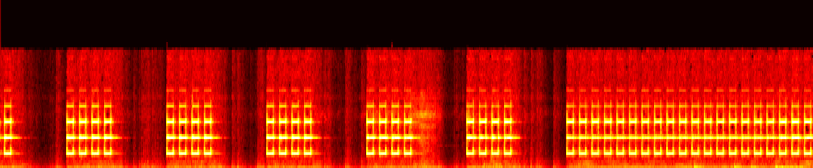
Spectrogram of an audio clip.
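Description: Clusters of quick high beeps about once a second, then nonstop rapid beeping: the alarm stepping through its stages as it should.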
